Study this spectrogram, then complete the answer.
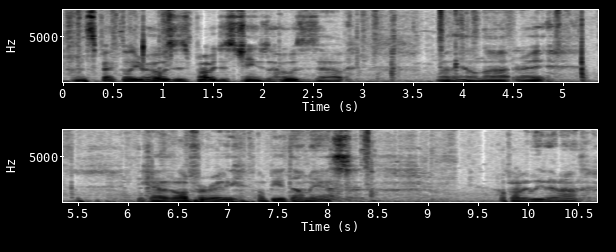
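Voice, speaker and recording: Against noticeable background noise, a man talks at a moderate pace. His pitch is fairly low, and he leaves long, frequent pauses. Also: ordinary pitch variation. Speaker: DIY truck mechanic. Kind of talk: tutorial. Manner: casual, profane.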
